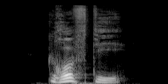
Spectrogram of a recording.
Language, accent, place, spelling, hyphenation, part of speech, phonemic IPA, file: German, Germany, Berlin, Grufti, Gruf‧ti, noun, /ˈɡʁʊfti/, De-Grufti.ogg
- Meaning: 1. coffin dodger, old fart (old person) 2. goth (member of the goth subculture)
